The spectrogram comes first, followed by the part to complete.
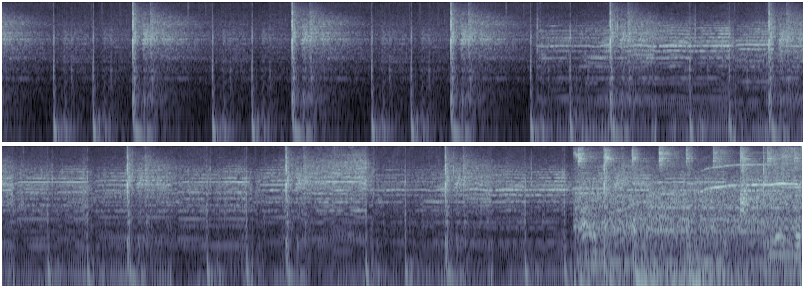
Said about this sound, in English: We're at the game. It's loud in here.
